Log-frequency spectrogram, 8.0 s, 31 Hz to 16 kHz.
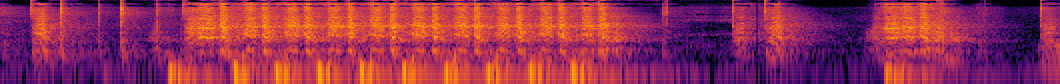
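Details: Honda TRX400EX ATV bought as-is, carb full of dried old fuel, weak battery, choke on, kill-switch issue. It catches, runs rough and uneven, dies, then fires briefly again and won't keep running; the engine was later found blown.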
